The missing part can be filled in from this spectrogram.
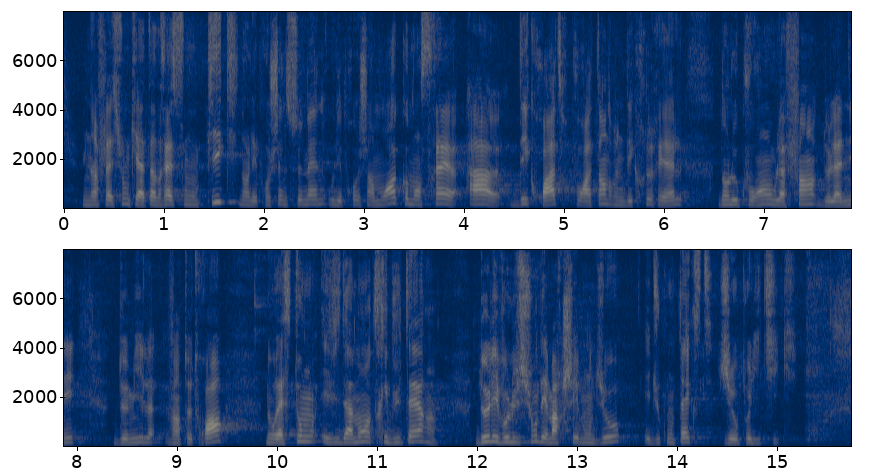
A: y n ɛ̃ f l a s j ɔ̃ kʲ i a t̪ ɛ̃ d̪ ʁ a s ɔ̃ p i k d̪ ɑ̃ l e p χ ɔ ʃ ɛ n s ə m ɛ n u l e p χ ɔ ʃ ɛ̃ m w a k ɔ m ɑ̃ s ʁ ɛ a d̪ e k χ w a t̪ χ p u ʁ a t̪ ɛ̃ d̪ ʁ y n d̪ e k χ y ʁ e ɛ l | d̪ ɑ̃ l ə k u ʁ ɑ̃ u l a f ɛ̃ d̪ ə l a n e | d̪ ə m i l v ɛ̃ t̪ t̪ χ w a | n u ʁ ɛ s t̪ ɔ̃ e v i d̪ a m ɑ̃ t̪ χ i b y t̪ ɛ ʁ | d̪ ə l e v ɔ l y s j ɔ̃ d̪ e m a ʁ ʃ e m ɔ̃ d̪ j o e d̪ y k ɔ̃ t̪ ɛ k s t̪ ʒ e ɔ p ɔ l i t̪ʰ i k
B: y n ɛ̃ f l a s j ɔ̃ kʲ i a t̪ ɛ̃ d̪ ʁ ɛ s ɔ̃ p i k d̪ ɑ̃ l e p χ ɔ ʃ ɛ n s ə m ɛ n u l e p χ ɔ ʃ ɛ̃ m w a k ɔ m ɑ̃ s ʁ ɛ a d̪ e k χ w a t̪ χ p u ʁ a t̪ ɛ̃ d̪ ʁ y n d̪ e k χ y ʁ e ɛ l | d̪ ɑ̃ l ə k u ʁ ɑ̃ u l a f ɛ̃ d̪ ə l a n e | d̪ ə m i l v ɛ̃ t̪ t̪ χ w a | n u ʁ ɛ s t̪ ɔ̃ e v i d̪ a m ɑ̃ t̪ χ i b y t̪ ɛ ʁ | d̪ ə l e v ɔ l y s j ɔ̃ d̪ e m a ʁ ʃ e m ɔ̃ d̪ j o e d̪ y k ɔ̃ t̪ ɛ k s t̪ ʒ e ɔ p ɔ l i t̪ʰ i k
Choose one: B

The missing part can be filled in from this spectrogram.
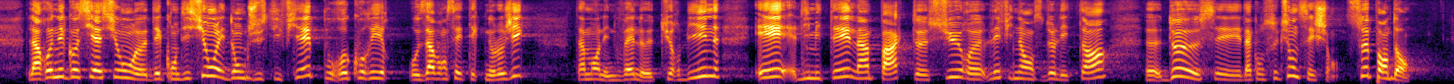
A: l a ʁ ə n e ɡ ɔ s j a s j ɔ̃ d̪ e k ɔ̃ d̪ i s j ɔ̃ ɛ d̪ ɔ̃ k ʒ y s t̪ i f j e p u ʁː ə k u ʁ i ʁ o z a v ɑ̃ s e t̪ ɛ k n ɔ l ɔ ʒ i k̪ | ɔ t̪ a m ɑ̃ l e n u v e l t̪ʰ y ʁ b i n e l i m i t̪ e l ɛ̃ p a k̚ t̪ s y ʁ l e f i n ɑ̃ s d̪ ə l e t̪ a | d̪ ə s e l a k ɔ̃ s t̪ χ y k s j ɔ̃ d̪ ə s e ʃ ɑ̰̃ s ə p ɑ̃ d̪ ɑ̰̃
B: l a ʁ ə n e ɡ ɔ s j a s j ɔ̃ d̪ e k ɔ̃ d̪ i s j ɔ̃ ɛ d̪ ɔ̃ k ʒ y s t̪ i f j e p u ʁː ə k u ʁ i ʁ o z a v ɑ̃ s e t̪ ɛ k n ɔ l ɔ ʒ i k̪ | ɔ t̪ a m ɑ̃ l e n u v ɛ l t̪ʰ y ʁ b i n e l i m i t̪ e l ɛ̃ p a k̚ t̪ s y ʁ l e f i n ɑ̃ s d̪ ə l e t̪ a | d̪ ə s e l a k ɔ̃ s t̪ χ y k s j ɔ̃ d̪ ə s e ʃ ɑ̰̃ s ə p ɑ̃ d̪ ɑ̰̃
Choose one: B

